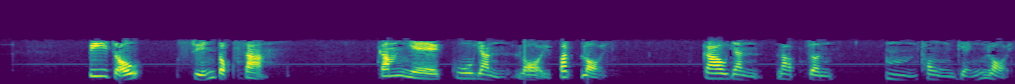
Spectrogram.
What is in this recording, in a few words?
Cantonese Read Aloud; 2021 ANCCS 國粵語朗讀稿漢語拼音 Read Aloud Articles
